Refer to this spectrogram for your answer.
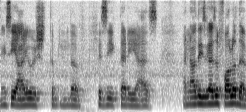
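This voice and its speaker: A man speaks with an Indian accent. His pace is very fast. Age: 20s. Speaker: social media manager for an MMA gym, podcast guest. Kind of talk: casual podcast conversation. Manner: casual, slangy.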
